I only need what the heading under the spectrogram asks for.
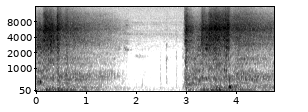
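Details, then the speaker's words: C4 Chevrolet Corvette recovered from a Florida swamp, first start attempts: engine catches and runs lumpy with uneven, stumbling beats, drops away and restarts; owner suspects timing off, cause not confirmed; rough running. "boy it just sounds like the timing is off or [Music] [Music] something come on come on come on woo she is not [Music] happy not not happy at all"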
